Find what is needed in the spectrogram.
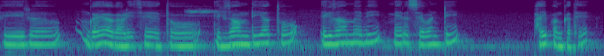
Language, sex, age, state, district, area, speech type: Hindi, male, 18-30, Madhya Pradesh, Betul, rural, spontaneous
